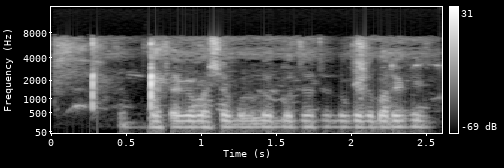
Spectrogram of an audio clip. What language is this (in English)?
Bangla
